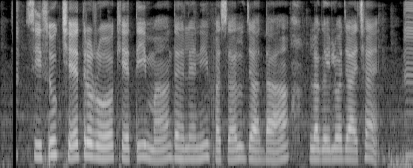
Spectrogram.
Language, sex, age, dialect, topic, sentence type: Maithili, female, 25-30, Angika, agriculture, statement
